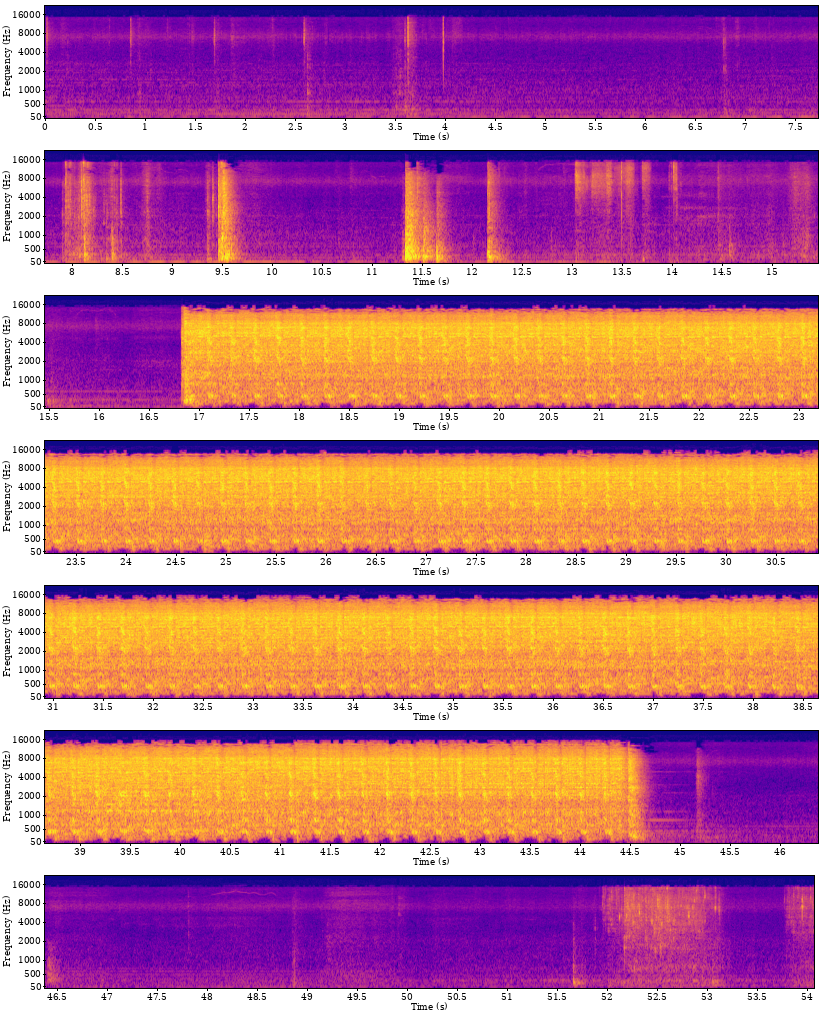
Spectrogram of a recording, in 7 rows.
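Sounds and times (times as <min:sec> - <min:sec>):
scooter engine running: 0:16.8 - 0:44.5.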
